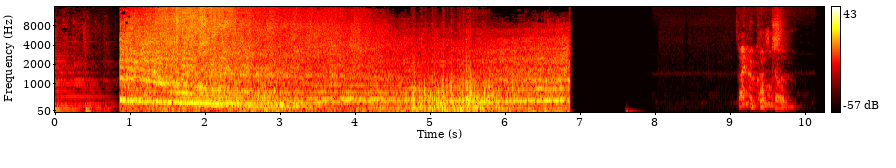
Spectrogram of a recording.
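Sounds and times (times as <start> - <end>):
BCV8 racing car engines roaring: 0.9 - 6.9
rushing wind-like noise: 0.9 - 6.9
person speaking: 9.1 - 9.9.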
